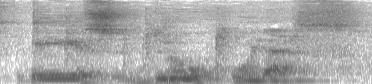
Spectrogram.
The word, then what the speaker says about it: esdrújula: siempre lleva tilde bueno la palabra esdrújula también es una palabra esdrújula porque se acentúa en la antepenúltima sílaba esdrújula última penúltima antepenúltima y bueno se acentúa en la antepenúltima entonces lleva la tilde en la u esdrújula Bueno hay hay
